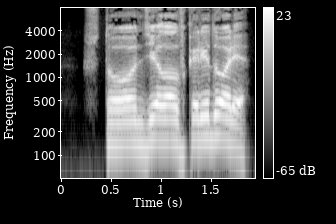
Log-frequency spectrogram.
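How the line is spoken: Angry question. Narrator (Russian): сердито спросил Рикс

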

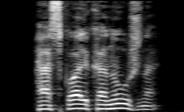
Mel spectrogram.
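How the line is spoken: Calm question. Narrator (Russian): спокойно спросил Йорк

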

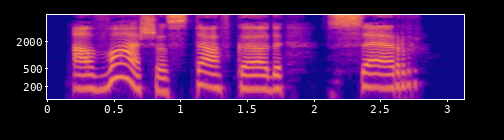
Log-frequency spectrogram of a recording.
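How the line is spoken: Growl. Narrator (Russian): Чудакулли прорычал

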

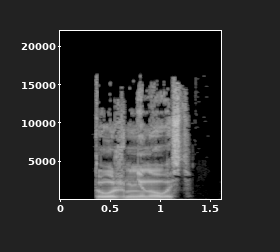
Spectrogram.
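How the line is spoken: Barely audible bitter mutter. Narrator (Russian): еле слышно и с горечью пробормотал Кенни

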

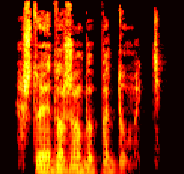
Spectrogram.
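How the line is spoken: Mumbling. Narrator (Russian): промямлил Воля

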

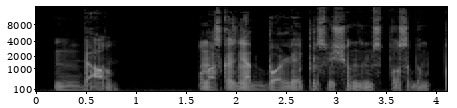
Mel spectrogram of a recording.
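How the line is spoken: Calm confirmation. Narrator (Russian): по-прежнему спокойно подтвердил Бэп

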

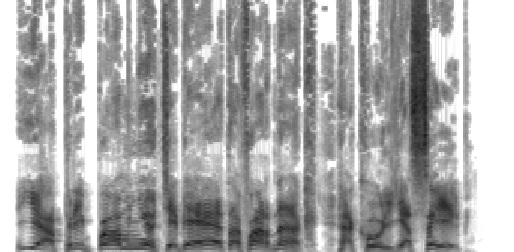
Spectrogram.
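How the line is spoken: Yelled. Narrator (Russian): заорал он

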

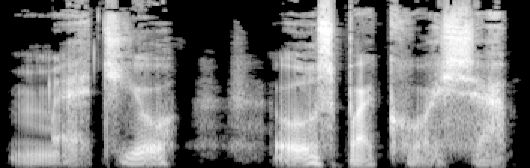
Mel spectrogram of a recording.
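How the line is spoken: Pained warning whisper. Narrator (Russian): предупредил Вудвард своим болезненным шепотом

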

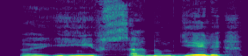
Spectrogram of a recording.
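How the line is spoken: Mumbling. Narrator (Russian): промямлил я

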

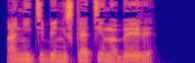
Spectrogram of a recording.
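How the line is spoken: Mildly angry. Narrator (Russian): сказал я даже не слишком зло

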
